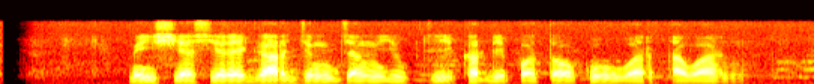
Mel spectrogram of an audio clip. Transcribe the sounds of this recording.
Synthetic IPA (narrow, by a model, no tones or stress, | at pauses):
meisiasiɾeɡard͡ʒɨŋd͡ʒaŋjukikɨrdipɔt̪ɔkuwart̪awan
